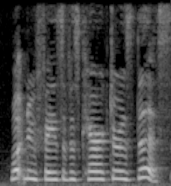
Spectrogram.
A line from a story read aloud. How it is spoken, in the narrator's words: exclaimed Mrs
